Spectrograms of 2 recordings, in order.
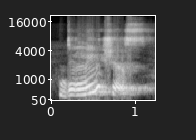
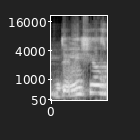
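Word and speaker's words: delicious: যেমন ডিলিশিয়াস, আমরা কি ডেলিশিয়াস বলতাম তো? না, ডেলিশিয়াস না, এটা কি? ডিলিশিয়াস।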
